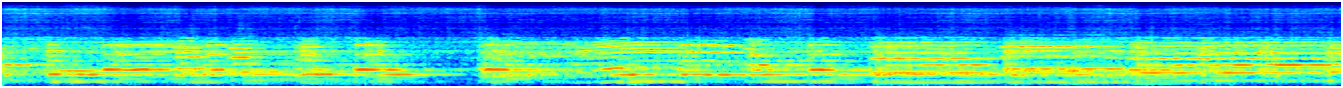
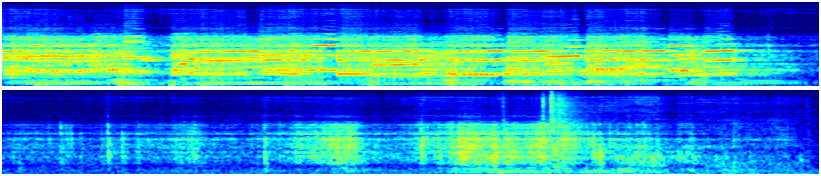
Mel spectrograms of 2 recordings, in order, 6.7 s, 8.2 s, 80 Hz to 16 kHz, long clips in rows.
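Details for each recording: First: Paillard model 302 portable gramophone, suspected late 1930s, with a large factory reproducer and small horn, playing an early-1920s acoustic record: clean, steady voice and band with no blare or rattle; acoustic records play fine on it. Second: Paillard model 302 portable gramophone, suspected late 1930s, with a factory large reproducer and small horn, playing a late-1920s Tommy Dorsey electrical record on low tone: loud dance band comes out harsh and crowded up top; the horn is too small for the record.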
